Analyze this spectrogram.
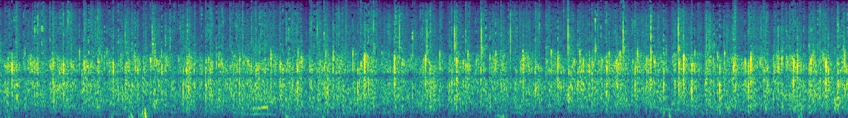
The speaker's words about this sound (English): Come on, give Jesus a hand clap.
